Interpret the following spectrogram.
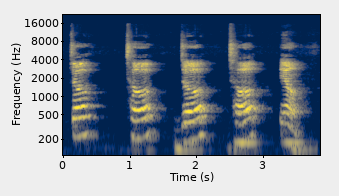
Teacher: चा वर्ग के सारे वर्णों को बोलने के लिए जीभ है वो तालु में लगती है। चा वर्ग के सारे वर्ण बोलने के लिए जो जीभ है वो कहां लगती है, तालु में लगती है। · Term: तालव्य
